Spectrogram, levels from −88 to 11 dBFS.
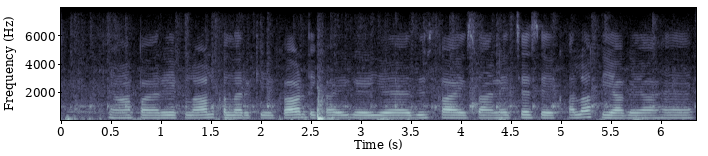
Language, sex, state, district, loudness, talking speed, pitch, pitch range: Hindi, female, Rajasthan, Bikaner, -22 LUFS, 170 wpm, 190 Hz, 185-195 Hz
